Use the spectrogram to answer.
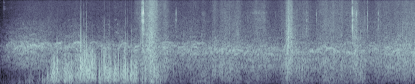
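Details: Snow geese at Blackwater National Wildlife Refuge: a dense, continuous flock clamour of overlapping nasal honks, opening with a loud rushing burst that fades into steady massed calling.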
